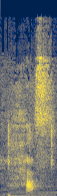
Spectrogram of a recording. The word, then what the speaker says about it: half: Vocabulário dene persis hanesan ho vocabulário ne bema kita foi les praktek katak ita ignore tere letra L ne. Irane ita pronuncia hasane half.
